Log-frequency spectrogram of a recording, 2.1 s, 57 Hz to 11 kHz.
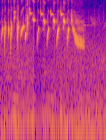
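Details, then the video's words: European goldfinch at a goldfinch song world championship, singing a fast continuous phrase of sweet chirps and slurred high notes ending in a descending buzzy trill. "Pesma štiglića 008/ 2016 Aleksandar Denčić World championship in Goldfinch Song 2016"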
